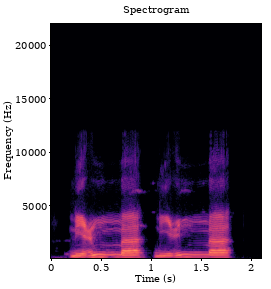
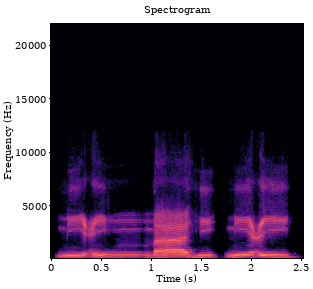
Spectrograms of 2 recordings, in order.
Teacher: Kalau adapun bacaannya Hafs kita, bacaan kita itu ainnya ain jelas, ain kamilah, ain sempurna. Maka nggak boleh bacaan kayak ikhtilas.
